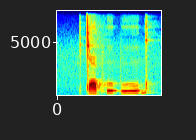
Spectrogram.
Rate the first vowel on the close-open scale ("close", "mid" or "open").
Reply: mid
